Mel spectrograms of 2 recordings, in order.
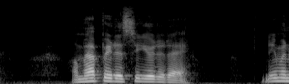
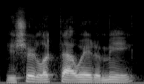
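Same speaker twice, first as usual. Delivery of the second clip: ordinary delivery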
